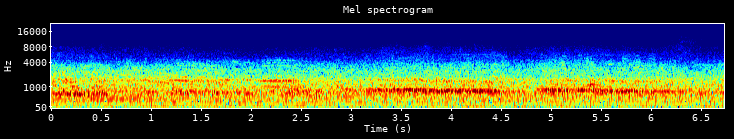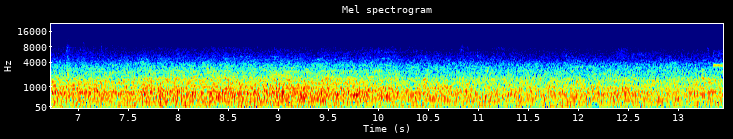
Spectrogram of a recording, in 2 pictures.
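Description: A large stadium crowd roars and chants steadily.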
